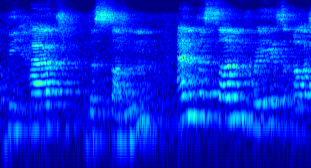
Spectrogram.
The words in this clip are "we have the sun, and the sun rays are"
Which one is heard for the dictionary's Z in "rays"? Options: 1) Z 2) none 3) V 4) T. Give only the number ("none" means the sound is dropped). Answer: 1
